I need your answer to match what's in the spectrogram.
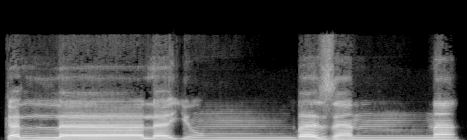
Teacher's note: চলেন তারপরে দেখেন, কাল্লা, কাফ লাম জবর কাল, লাম আলিফ জবর লা, কাল্লা, লায়ুমবাজান্না, লাম জবর লা, ইয়া মিম পেশ ইউম, এখানে নুন সাকিনের পরে বা এসছে, তাই নুন সাকিনকে ছোট মিমের দ্বারা বদল করে একালিফ গুন্না করে পড়তে হবে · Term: ইকলাব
